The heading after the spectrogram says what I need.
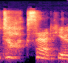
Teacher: there's no nasals in that there should be very little nasal air flow emitted for that production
